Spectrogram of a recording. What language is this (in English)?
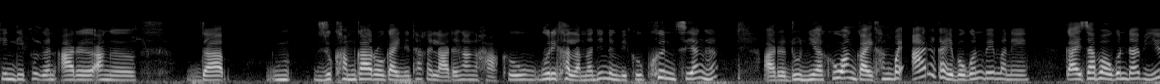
Bodo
